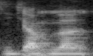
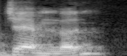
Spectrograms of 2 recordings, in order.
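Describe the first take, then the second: First: The word begins with a Y sound. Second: The word begins with a J sound. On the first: The speaker calls it right. "The J is pro pro pronounced as the Y sound, so it's Jamlen" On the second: The speaker calls it wrong. "it's not Jamlen, all right, because they don't have the J sound as well"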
